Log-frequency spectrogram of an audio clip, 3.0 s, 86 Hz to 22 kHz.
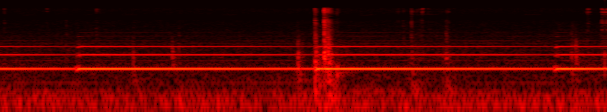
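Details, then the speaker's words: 1993–2002 fourth-generation Camaro after fuel filter change, key on before starting to repressurize the fuel system: steady mid-pitched electric hum from the rear fuel pump with light key rattle until it stops. Normal fuel pump priming. "Turn the key, wait for the buzzing of the fuel pump to stop. Make sure everything is properly pressurized."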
